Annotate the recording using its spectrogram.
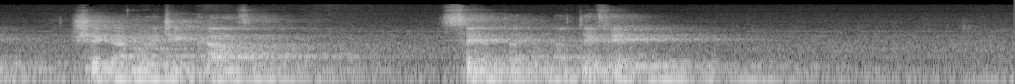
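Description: A man speaks with emphasis into a microphone, through loudspeakers in a reverberant hall.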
